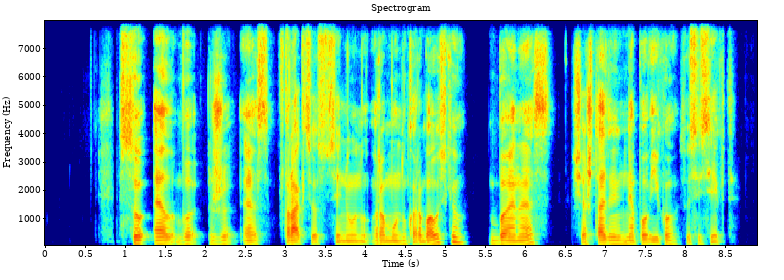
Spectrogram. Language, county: Lithuanian, Šiauliai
